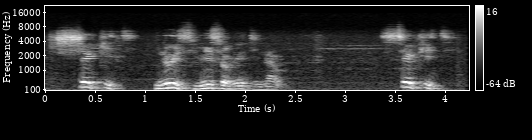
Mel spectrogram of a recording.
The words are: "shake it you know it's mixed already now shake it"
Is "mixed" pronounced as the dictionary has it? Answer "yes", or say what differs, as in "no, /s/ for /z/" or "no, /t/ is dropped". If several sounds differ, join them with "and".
no, /k/ is dropped and /t/ is dropped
